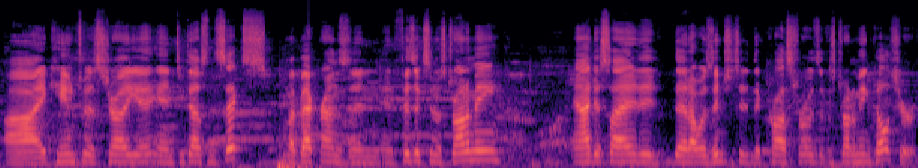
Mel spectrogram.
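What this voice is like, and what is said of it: American Midwestern accent. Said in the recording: “I'm from the US, as you can tell by the horrible Midwestern accent.”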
